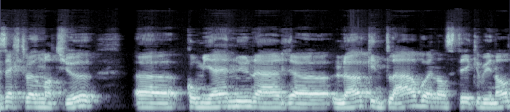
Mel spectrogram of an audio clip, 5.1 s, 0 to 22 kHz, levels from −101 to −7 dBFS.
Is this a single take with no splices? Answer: yes; 0 cuts

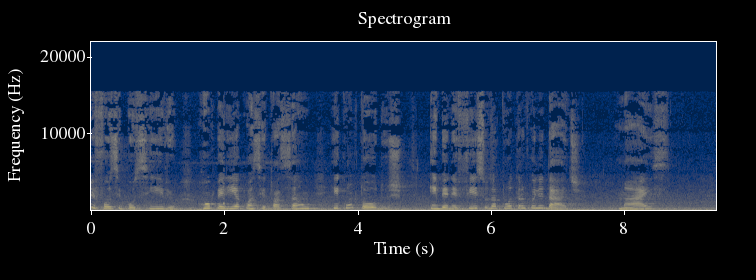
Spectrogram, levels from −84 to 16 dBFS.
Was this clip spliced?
no; 0 cuts

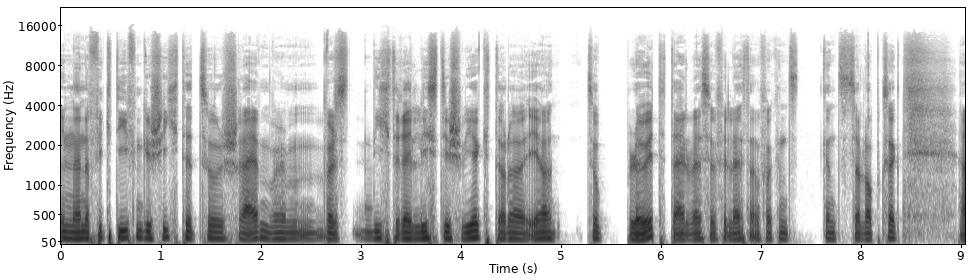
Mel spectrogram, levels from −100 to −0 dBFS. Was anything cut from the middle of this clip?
no; 0 cuts

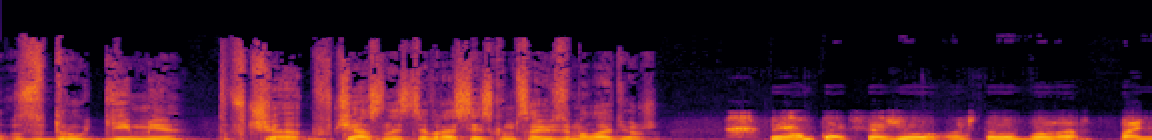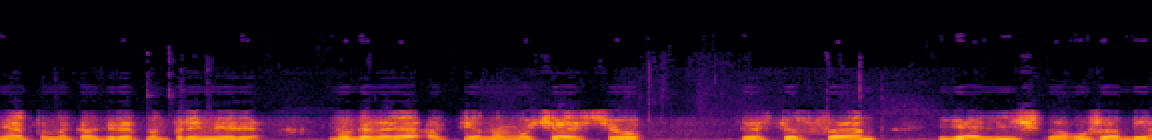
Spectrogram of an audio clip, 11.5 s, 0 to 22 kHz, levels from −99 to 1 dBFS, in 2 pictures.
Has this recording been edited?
yes; 1 cut; at 1.1 s

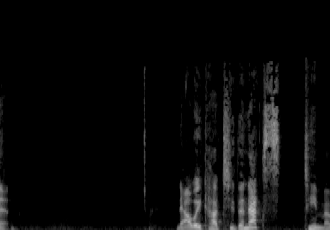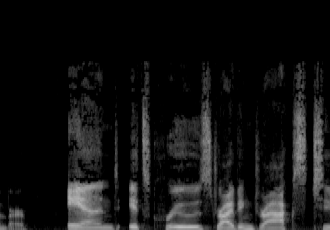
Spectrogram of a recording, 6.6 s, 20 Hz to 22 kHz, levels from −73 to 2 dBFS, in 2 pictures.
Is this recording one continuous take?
yes; 0 cuts

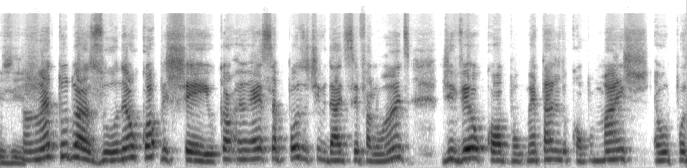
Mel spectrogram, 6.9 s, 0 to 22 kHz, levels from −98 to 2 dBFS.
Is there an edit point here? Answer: yes; 1 cut; at 1.6 s

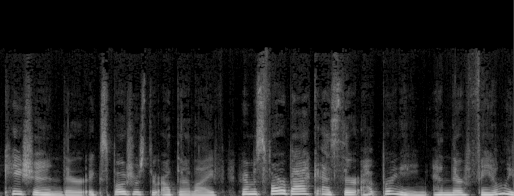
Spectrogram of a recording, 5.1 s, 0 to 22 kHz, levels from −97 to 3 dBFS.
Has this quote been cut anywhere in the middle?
yes; 1 cut; at 2.3 s

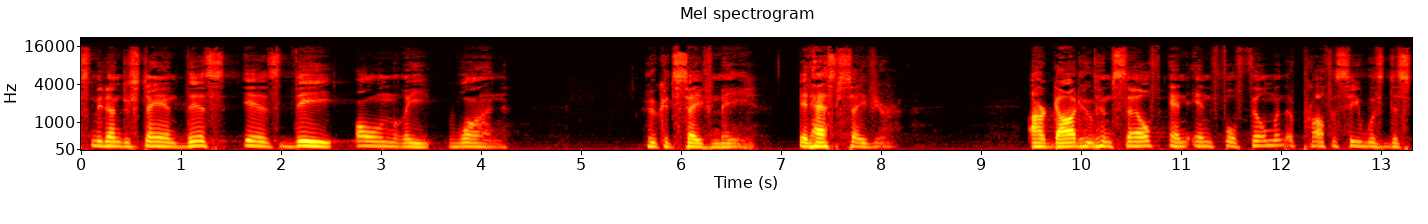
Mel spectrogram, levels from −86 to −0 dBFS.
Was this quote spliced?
yes; 3 cuts; at 6.9 s, 7.5 s, 10.1 s

